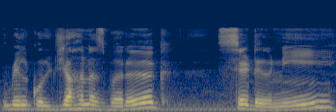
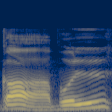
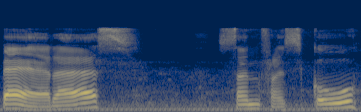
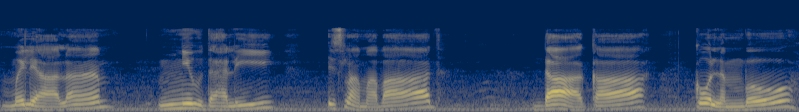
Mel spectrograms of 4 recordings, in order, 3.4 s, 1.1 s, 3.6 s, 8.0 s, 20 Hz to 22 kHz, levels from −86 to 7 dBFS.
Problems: constant background noise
